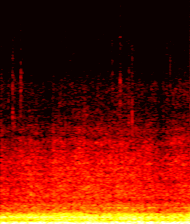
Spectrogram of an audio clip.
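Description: Wind rushing over an action camera's microphone on a moving bicycle: a loud, steady low rumble.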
